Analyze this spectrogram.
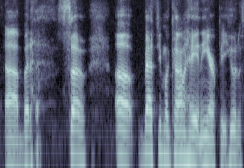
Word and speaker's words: McConaughey: the better half she's taught me how to pronounce his name correctly and is Matthew mcconaugh hey yeah I think I think I got that right there Greg White uh but so uh Matthew McConaughey and Erp who would have thought but Greg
